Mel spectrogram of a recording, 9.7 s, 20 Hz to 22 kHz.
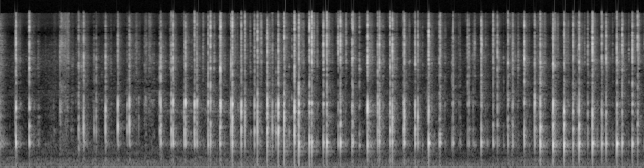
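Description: An empty ribbed paper coffee cup is held upside down while fingertips scratch and rub its corrugated sides. About fifty short, dry, papery scrapes come in a quick, steady run, each with a crisp bright edge and a faint papery tone around 580 Hz. Every scrape dies away almost instantly, leaving a quiet background between them.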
